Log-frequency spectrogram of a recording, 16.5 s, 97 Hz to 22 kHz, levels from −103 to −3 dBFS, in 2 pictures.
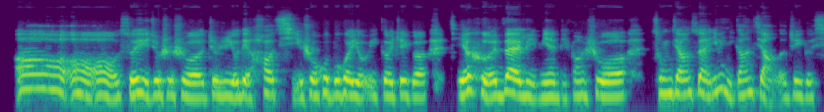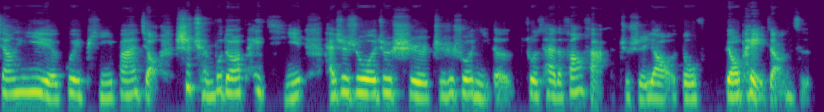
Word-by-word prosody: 哦， - - -2
哦， 245 -8 0
哦， - - -2
所 215 +2 +5
以 230 -2 +4
就 225 - +3
是 225 0 -1
说 200 -3 +3
就 225 +3 0
是 215 - -2
有 205 - +4
点 215 -2 +3
好 240 +1 -1
奇 230 -2 -8
说 230 +1 +1
会 250 +3 +2
不 225 -1 +2
会 230 -3 +5
有 205 - +2
一 - - -7
个 210 -1 +1
这 225 +1 +2
个 205 -2 0 0.2
结 225 - +5
合 215 -6 +4
在 245 0 +7
里 215 -2 0
面， 205 +1 0
比 195 -1 -11
方 215 +2 -5
说 215 -1 +3 0.2
葱 245 -1 -1
姜 245 -1 +2
蒜 245 -4 0
因 260 - -2
为 295 - -3
你 225 - -3
刚 225 +4 -3
讲 255 - -3
了 - - -9
这 220 +1 -2
个 205 -1 -5
香 240 +4 -5
叶， 250 -6 +1
桂 230 +4 -1
皮， 205 -2 -10
八 220 +2 -4
角 225 - -5 0.2
是 320 - 0
全 225 -8 -6
部 280 - -4
都 265 - +2
要 245 0 0
配 260 +1 -9
齐， 210 -2 -9 0.2
还 215 - -3
是 255 +3 -1
说 240 -1 +6
就 245 +1 -1
是 215 -4 +1
只 215 +1 -11
是 235 - -4
说 235 0 +1
你 205 -4 -6
的 - - -9
做 230 - +1
菜 220 0 -4
的 205 - -6
方 255 +5 -4
法 260 - -8
就 210 - -14
是 190 -3 -8
要 195 -2 -3
都 195 -1 -4 0.2
标 215 -2 +5
配 215 - +2
这 - - -27
样 215 - -9
子。 390 - -21
225 Hz, 290 characters per minute, -21 LUFS, 210-245 Hz, 0.2 s, 在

